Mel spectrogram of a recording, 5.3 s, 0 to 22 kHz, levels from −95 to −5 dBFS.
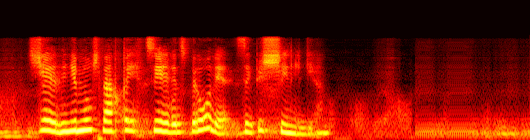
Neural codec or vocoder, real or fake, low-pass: codec, 16 kHz, 0.5 kbps, FreqCodec, larger model; fake; 7.2 kHz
